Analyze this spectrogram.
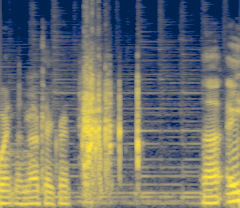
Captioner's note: dice rattling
